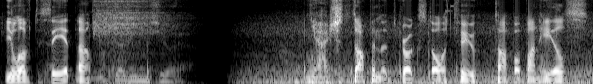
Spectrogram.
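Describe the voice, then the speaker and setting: A man's voice: low voice, measured pace, background noise. A man giving casual gameplay commentary, thinking aloud in a rambling way. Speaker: video game streamer.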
